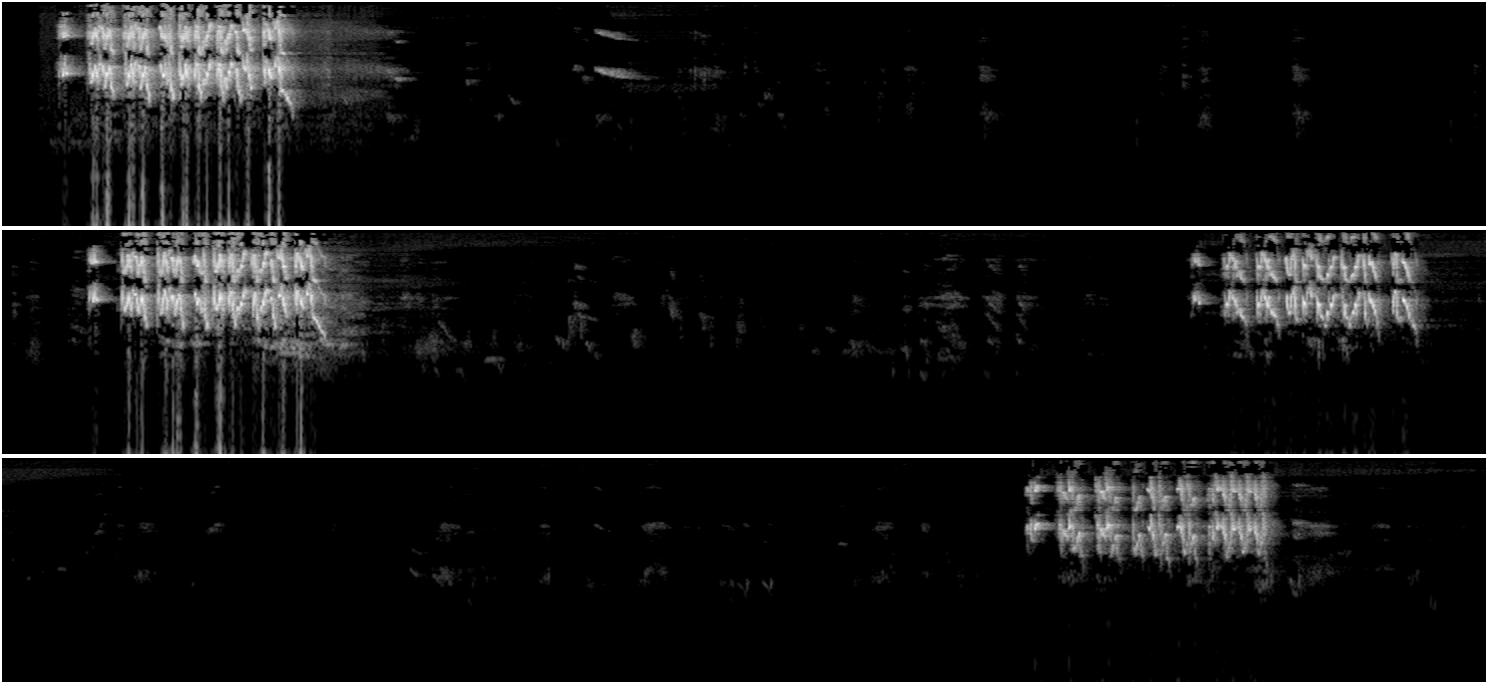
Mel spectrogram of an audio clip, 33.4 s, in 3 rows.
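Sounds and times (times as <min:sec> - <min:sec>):
greenish warbler Phylloscopus trochiloides singing: 0:00.4 - 0:02.2, 0:11.8 - 0:13.6, 0:20.1 - 0:21.8, 0:30.0 - 0:31.8.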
